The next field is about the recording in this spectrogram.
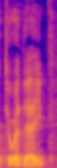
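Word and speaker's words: Tuatha Dé: um but the actual so it's spelled t-u-a-t-h-a-d-e-a gaelic uh and so we've taken the liberty of saying it to wasa dia or two a day is a family first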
